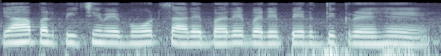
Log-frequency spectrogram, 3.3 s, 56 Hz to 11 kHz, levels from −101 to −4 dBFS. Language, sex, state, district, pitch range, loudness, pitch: Hindi, female, Arunachal Pradesh, Papum Pare, 185-200 Hz, -15 LUFS, 190 Hz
